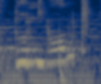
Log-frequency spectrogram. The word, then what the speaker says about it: Bum Bum: This cream is pronounced as Bum Bum. It's a Brazilian way of saying Bum Bum.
